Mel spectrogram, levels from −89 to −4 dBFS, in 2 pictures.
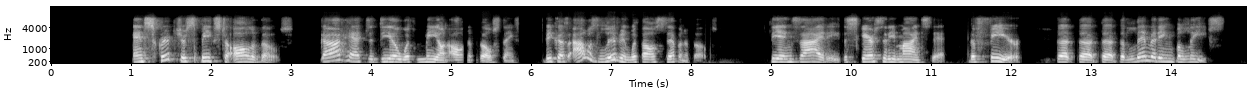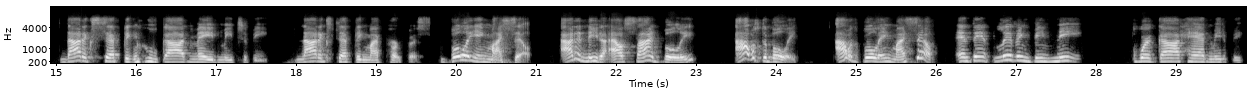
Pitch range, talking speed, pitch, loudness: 175-230 Hz, 155 wpm, 195 Hz, -19 LUFS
